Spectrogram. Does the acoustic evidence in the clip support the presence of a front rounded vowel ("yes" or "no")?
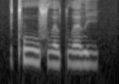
no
